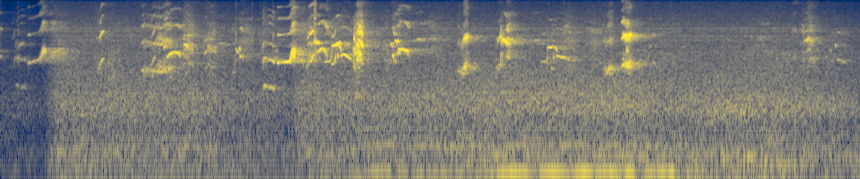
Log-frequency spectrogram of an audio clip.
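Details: Rainbow lorikeets feeding on a large 'Kay Williams' grevillea in a back garden. Several birds overlap in a constant run of shrill, harsh, short screeches and chirps over a steady low hum.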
